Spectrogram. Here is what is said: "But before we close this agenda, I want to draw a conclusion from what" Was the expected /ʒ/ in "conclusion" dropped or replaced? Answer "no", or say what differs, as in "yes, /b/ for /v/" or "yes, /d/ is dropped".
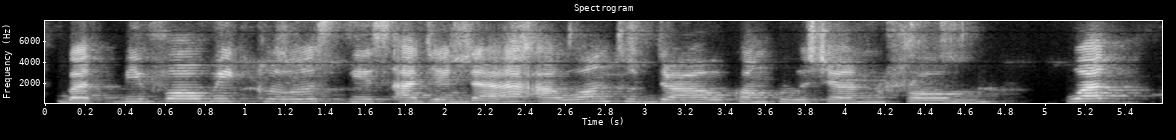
yes, /s/ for /ʒ/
